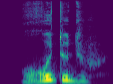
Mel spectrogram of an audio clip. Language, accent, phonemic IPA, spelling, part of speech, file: French, France, /ʁu.du.du/, roudoudous, noun, LL-Q150 (fra)-roudoudous.wav
- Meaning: plural of roudoudou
